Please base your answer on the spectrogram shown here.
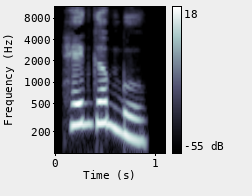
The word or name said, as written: ಹೆಗ್ಗಬ್ಬು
